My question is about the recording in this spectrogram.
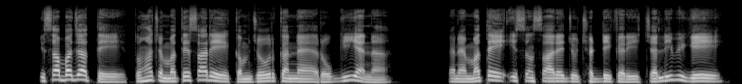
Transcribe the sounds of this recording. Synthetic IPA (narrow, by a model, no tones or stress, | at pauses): ɪsabɐd͡ʒat̪et̪ʊɦãt͡ʃɐmɐt̪esaːɾekɐmzoːɾkɐnɛɾoːɡiɦɛn | kɐnɛmɐt̪eʔɪsːɐ̃nsaːɾed͡ʒot͡ʃʰɐɖːikɐɾit͡ʃɐlibʱiɡeːe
